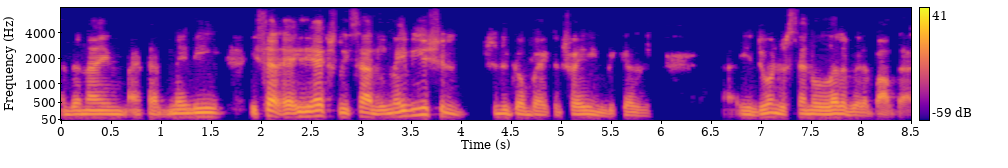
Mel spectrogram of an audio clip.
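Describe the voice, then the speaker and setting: A man with a Portuguese accent speaks at a fairly low pitch. His pitch varies in an ordinary way. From Portugal. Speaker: trader. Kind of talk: interview. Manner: halting.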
